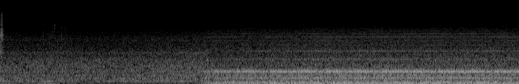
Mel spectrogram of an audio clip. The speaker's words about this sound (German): Ich laufe die Aare darauf zum Kraftwerk und lasse mir das zeigen. Unten in der Nähe vom Fluss hört man, wie das Wasser zu den Turbinen rauskommt.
